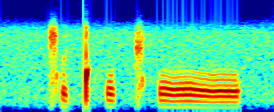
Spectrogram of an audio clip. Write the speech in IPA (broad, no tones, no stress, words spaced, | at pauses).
ǁɐǃʰɔǁʰɔː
